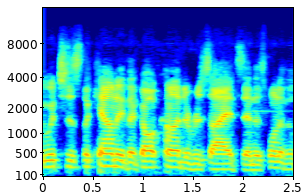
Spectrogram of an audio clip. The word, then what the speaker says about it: Golconda: Golconda.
